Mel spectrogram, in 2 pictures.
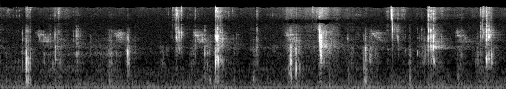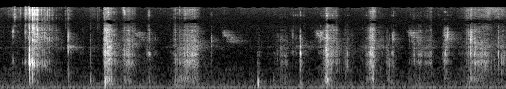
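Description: A person chewing food close to the microphone, with irregular crisp crunches from bites of raw cucumber.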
